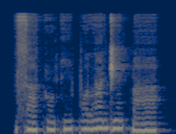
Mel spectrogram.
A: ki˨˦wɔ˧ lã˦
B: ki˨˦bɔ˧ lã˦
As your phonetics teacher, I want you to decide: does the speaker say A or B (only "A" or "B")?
B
